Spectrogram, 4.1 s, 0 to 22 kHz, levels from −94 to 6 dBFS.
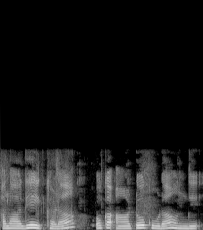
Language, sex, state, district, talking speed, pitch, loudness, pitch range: Telugu, male, Andhra Pradesh, Sri Satya Sai, 90 wpm, 225 Hz, -18 LUFS, 210-250 Hz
